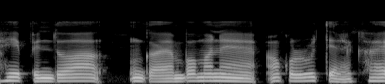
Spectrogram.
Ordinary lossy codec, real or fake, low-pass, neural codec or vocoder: none; real; none; none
